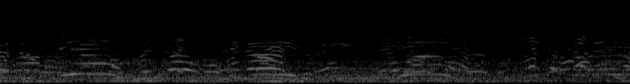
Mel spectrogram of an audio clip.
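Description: Voices of players and coaches calling out across an outdoor lacrosse field, heard from a distance through the field microphone, with short shouts scattered throughout.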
